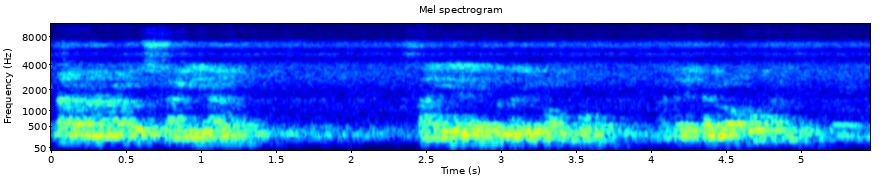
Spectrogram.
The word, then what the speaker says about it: Lombok: Lombok, pengucapannya Lombok, tapi kan tertulisnya Lombok.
